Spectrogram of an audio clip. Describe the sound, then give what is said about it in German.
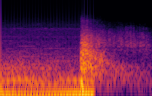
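A single gunshot fired to scare pigeons off a runway: one sharp, loud bang with a decaying tail, cutting through a steady low rumble that fades after the shot. “Die schießen auf Tauben. Vogelschlagverhütung.”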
